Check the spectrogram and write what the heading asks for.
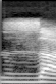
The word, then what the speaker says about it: ز: زا زا, جب ہم زا پروناؤنس کرتے ہیں تو ہماری جو زبان کی نوک ہے وہ اوپر والے اور نیچے, آپ اوپر والے اور نیچے والے دانتوں کو جوڑ لیں اور اس کے پیچھے جو زبان کی نوک ہے ان کے پیچھے لگتی ہے تو زا ادا ہوتی ہے.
